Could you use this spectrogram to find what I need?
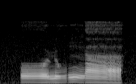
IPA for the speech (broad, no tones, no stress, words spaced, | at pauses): oːɳu ŋa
